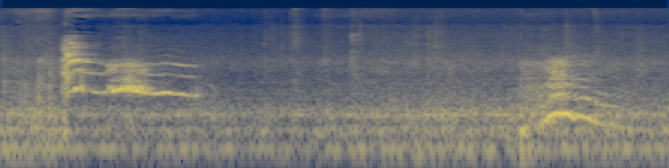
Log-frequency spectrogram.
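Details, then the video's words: Pug named Huey howling like a wolf: a short wavering howl-yip that drops in pitch, then a quieter second bending whine a few seconds later, in a quiet room. "Howl like a Wolf."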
